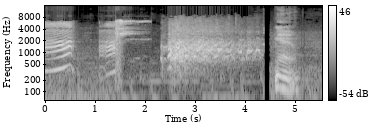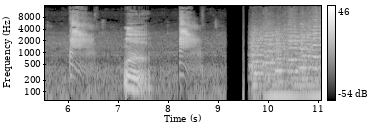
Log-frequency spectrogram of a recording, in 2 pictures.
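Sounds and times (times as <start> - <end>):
cat meowing: 6.0 - 6.6, 8.2 - 8.8.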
